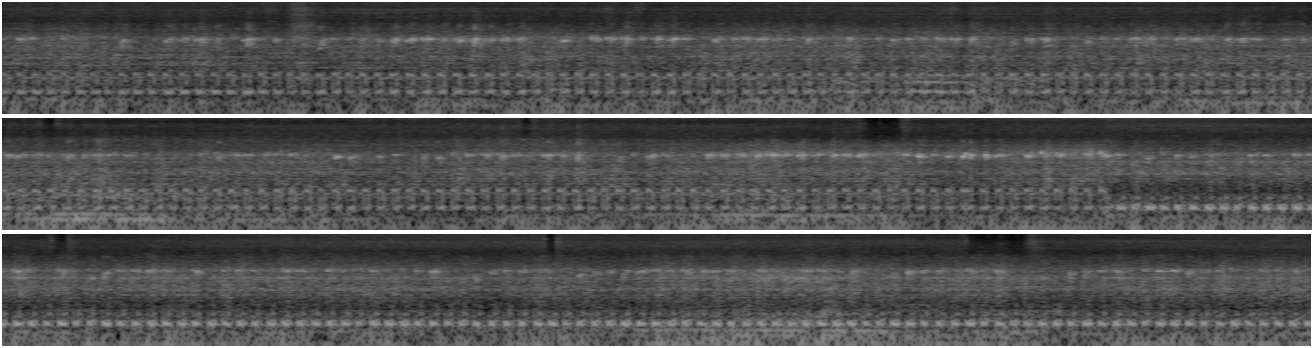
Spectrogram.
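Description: Paint-spraying equipment running: a steady motor drone under the hiss of a spray gun. The drone drops to a lower pitch about two-thirds of the way through.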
